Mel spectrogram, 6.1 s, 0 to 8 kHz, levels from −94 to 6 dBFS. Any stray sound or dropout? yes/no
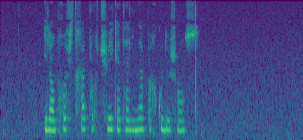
no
